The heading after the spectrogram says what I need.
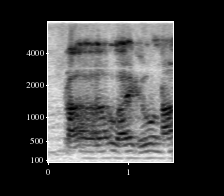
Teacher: ഇവിടെയൊക്കെ മിത്രാവരുണ എന്നുള്ളത് സർവ്വാനുദാത്തായിട്ടാണ് ഉപയോഗിച്ചിട്ടുള്ളത്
